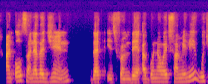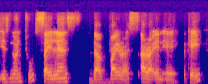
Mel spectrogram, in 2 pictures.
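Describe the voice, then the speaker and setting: Ugandan woman, pretty low voice, earnest, keeps saying okay?, dry sound. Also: darkish tone, no echo. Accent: Ugandan English. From eastern Uganda. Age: young adult. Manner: earnest, frequent restarts and tag "okay?". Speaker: PhD student. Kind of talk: interview answers.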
